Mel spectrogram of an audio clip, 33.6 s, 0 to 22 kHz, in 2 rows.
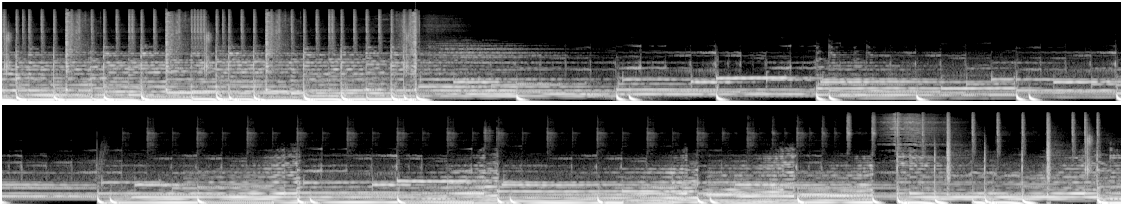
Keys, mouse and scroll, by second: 0.2-1.8 drag, 2.1 click, 4.7 click, 5.7-9.2 drag, 10.6-13.0 drag, 14.9 click, 16.0-18.5 drag, 18.6 click, 19.5 scroll down 2, 19.7-20.2 scroll up 2, 20.2-22.7 drag, 23.4 Tab, 23.7 g, 24.3 click, 24.7 g, 25.3 click, 25.5 g, 26.6 click, 28.1 r, 29.7 r, 32.1-33.5 drag.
